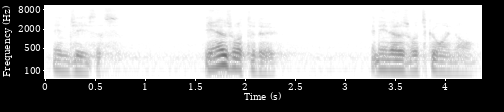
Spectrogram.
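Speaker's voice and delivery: soft, measured pastoral urging; quiet preacher's appeal, fading at the end; hushed exhortation. Acted. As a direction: encourage them gently in short, quiet phrases.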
